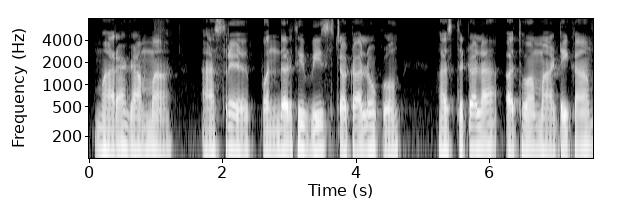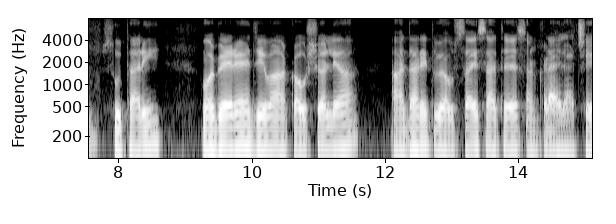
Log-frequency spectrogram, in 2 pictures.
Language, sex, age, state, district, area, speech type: Gujarati, male, 18-30, Gujarat, Anand, rural, spontaneous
